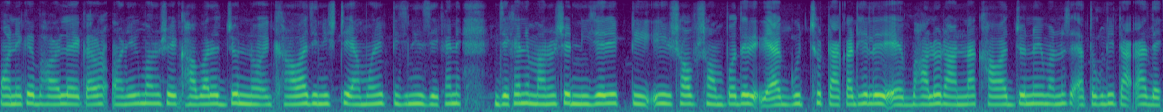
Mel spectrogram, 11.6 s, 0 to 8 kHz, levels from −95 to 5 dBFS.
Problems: background sounds at intervals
